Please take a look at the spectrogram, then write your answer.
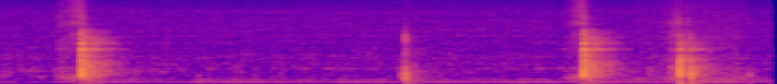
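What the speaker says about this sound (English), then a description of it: "I'm just going to cut this potato." Knife chopping a potato into chunks on a cutting board: four separate sharp cuts, each striking the board with a crisp thud, spaced irregularly with quiet pauses between, close and fairly loud.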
